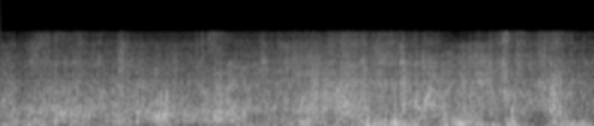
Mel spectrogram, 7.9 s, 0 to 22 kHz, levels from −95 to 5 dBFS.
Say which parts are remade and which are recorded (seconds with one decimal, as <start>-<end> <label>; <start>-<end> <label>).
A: 0.0-1.6 remade; 1.6-2.5 recorded; 2.5-7.9 remade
